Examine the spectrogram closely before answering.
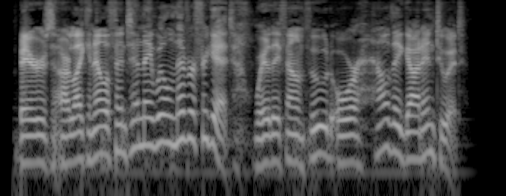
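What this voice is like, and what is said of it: Sports announcer voice. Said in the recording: “I feel like I'm doing my sports announcer voice today”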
